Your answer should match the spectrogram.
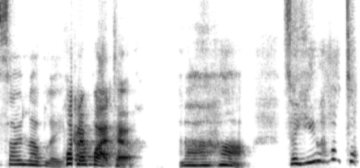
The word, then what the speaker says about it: Guanajuato: The name of the state is Guanajuato.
